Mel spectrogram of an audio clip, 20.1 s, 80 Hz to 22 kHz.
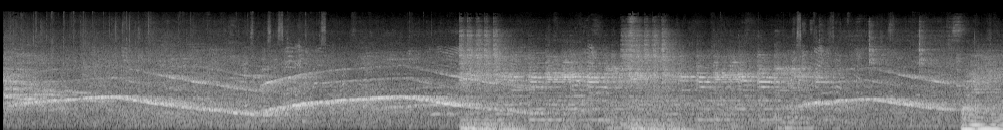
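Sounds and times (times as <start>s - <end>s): police siren wailing: 0.4s - 20.0s
rock music with guitar: 9.8s - 15.9s.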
